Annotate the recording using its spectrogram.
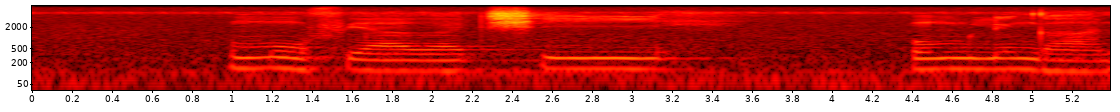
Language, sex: South Ndebele, male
